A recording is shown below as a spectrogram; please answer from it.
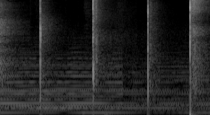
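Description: Background music with sharp hand claps over it: a loud clap at the start, another near the end, and lighter taps in between.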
